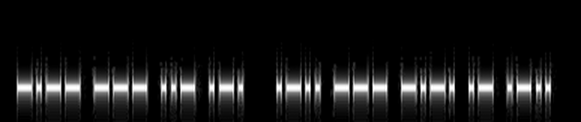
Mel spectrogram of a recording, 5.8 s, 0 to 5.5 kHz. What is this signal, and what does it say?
Morse code, heard as a keyed tone, about 25 wpm, 600 Hz. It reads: YOUR LOCAL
